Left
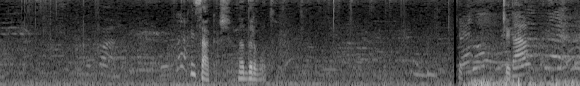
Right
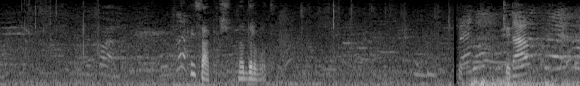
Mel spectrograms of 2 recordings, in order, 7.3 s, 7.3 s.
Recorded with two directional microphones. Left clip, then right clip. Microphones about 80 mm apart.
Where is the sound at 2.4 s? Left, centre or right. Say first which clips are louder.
Left 2 dB; left.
